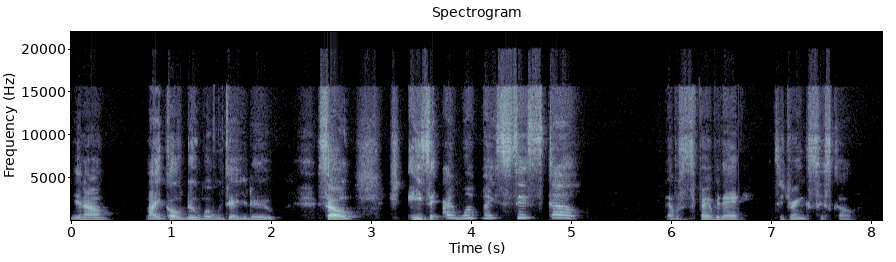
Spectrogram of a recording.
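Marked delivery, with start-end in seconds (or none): 3.7-5.1 very high, slow, drawn-out woman's voice. Telling a story about a man hit in the throat, imitating a womanlike voice. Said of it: "it made his voice change to like a woman's voice".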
